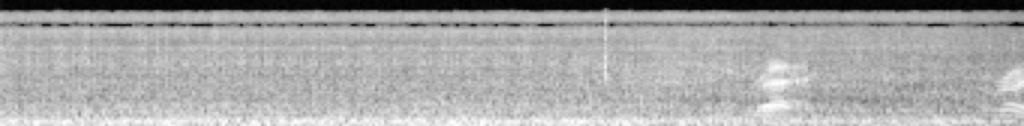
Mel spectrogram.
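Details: Trane rooftop gas unit after gas valve replacement, first heating run of the year: steady even low roar with constant hum, no surging, rattles or popping; gas pressure slightly high, burning smoothly.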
